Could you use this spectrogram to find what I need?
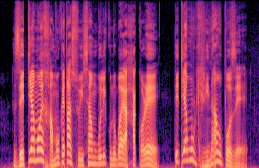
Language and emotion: Assamese, disgusted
